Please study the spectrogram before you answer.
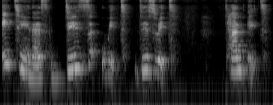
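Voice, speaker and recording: A woman's voice: on the high side, very animated, extremely slow. A woman teaching a language lesson, speaking patiently, repeating each word and chuckling now and then. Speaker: French teacher. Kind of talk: slow, careful language lesson. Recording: roomy echo, a little far from the mic.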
